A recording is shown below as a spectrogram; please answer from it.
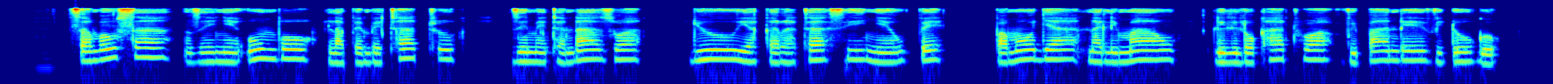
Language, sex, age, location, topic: Swahili, female, 25-35, Mombasa, agriculture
